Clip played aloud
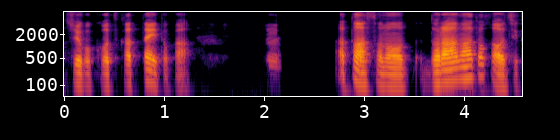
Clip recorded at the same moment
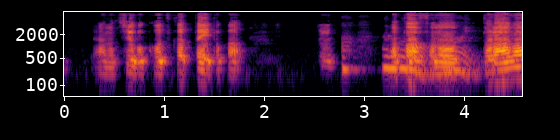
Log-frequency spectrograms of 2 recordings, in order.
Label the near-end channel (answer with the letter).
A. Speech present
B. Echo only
A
